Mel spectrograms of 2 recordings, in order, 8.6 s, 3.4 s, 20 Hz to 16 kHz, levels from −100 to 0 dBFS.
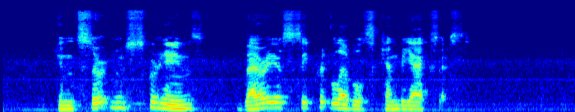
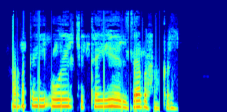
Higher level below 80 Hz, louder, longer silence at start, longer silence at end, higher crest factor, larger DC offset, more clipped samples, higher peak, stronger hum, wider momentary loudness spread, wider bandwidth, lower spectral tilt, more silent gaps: second, -74 dBFS vs -60 dBFS; second, -39 LUFS vs -29 LUFS; first, 0.85 s vs 0.15 s; first, 1.8 s vs 0.75 s; about the same, 18 dB vs 18 dB; neither; neither; second, -22 dBFS vs -12 dBFS; neither; first, 16 LU vs 11 LU; about the same, 11.5 kHz vs 10.5 kHz; about the same, -7 dB/octave vs -7 dB/octave; neither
